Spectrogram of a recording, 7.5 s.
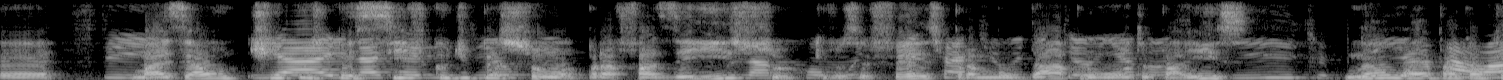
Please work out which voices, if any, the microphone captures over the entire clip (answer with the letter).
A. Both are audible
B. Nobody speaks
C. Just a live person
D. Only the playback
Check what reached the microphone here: A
